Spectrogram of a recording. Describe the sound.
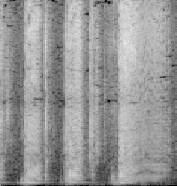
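A voice makes three buzzy mouth-fart bursts in a quick rhythmic run, like playful beatboxing, each one sputtering loudly before trailing off.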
